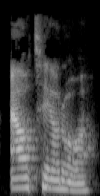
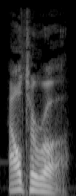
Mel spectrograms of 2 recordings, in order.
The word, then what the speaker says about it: Aotearoa: I don't know how to pronounce this one. That you make the effort means the world. Aotearoa. Aotearoa.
